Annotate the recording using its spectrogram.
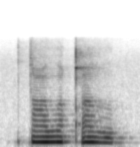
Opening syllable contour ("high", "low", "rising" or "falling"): high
